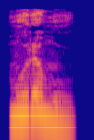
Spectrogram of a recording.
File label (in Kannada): "ಮರುಮೈ", Kannada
